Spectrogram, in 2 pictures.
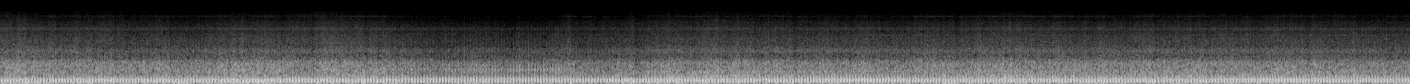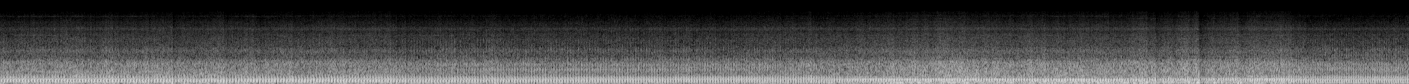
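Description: Buell Blast's single-cylinder engine running steadily at highway cruising speed, its carburetor fitted with a new jet kit; the engine note shifts slightly in the last few seconds.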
